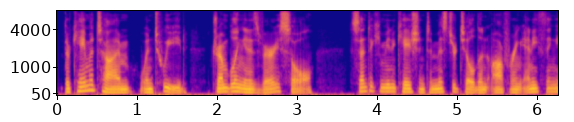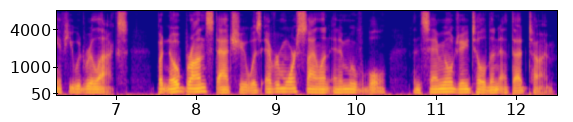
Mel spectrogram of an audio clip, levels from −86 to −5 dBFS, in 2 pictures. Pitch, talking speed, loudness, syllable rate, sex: 110 Hz, 190 wpm, -20 LUFS, 5.7 syllables/s, male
